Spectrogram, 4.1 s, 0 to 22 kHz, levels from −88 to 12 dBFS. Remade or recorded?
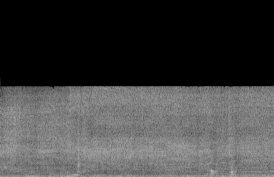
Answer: remade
